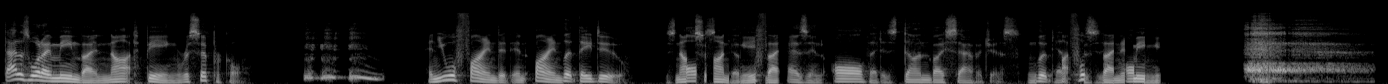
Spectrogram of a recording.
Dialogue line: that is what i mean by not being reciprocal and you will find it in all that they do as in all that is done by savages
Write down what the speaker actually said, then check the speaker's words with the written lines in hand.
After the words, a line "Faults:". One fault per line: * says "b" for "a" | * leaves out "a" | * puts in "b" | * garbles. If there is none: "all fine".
that is what i mean by not being reciprocal and you will find it in find that they do [garbled] as in all that is done by savages [garbled]
Faults:
* says "find" for "all"
* garbles
* garbles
